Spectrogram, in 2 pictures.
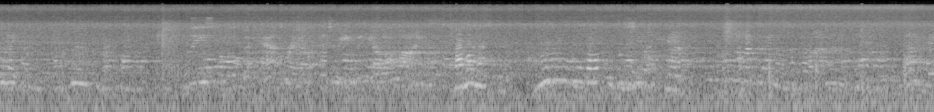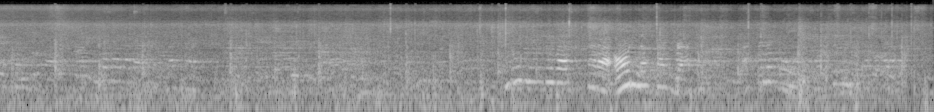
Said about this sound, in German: Was allerdings gut zu hören ist, sind die Geräusche aus dem Bahnhof in Kyoto. Und genau die hören wir uns jetzt einmal an.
